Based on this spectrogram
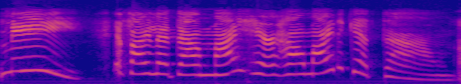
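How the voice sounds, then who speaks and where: Doing a put-on character voice, a woman speaks at an extremely high pitch with lively intonation. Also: moderate pace. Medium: audio drama. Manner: deadpan, wisecracking.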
